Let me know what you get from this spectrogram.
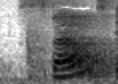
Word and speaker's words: spelt: Spelt, it sounds like, so in English we spell it with a T. – Right. – S-P-E, single L, T, spelt.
